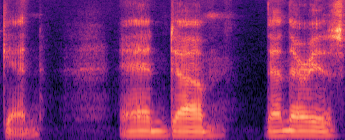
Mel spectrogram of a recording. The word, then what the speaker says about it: Gen: So, it's not Ken, though. It's pronounced Gen.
